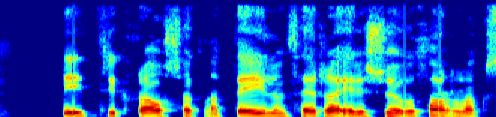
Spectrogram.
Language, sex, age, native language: Icelandic, female, 50-59, Icelandic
